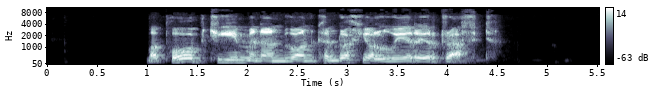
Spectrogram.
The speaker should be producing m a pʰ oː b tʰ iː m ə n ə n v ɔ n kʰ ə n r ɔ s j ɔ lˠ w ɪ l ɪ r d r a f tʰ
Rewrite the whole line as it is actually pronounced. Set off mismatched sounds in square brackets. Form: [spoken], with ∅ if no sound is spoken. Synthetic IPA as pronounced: m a pʰ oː b tʰ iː m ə n [a] n v ɔ n kʰ ə n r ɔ [χ] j ɔ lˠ w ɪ [ɾ] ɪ r d r a f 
